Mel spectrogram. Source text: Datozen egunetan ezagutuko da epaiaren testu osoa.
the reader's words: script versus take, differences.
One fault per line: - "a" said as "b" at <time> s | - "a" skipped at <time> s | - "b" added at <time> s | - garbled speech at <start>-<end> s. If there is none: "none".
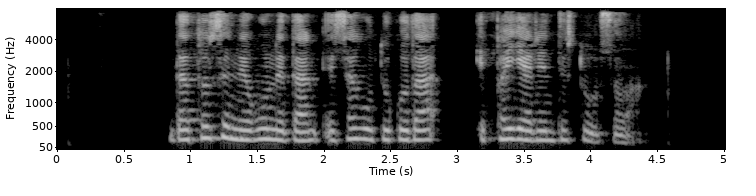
none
